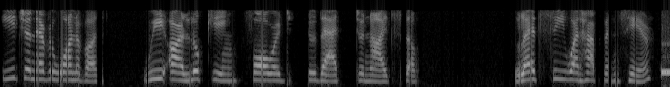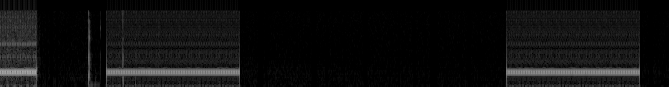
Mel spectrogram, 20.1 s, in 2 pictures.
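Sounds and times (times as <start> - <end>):
speech: 0.0 - 1.6, 2.2 - 6.4, 7.7 - 10.1
phone call ringback tone: 9.9 - 10.6, 11.6 - 13.7, 17.6 - 19.7.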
